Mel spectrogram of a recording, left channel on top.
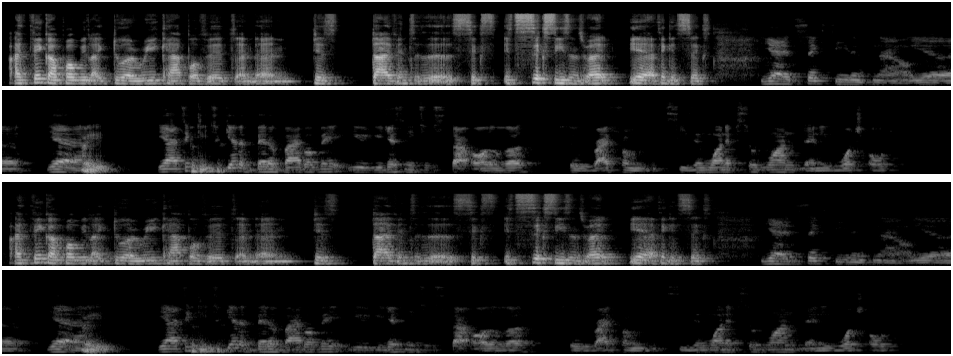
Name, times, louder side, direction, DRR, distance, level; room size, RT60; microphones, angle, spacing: voice 1, 0.1-3.4 3.7-7.5 10.3-10.5 11.4-11.6, left 6 dB, 40° left, 0.3 m, -25 dB
voice 2, 7.6-9.7 9.9-10.4 11.0-14.7 15.2-18.4, left 5 dB, 75° left, 0.6 m, -39 dB
5.4 x 2.1 x 3.5 m
head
